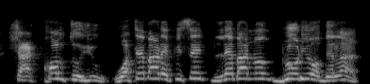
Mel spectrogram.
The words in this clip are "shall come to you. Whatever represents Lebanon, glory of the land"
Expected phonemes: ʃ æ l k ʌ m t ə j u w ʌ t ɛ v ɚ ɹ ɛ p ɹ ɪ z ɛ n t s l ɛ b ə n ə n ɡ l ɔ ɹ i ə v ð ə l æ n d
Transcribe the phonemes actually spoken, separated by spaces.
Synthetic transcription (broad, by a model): ʃ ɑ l k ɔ m t ə j u w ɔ t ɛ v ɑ ɹ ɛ p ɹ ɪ s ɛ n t l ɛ b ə n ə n ɡ l ɔ ɹ i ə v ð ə l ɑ n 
